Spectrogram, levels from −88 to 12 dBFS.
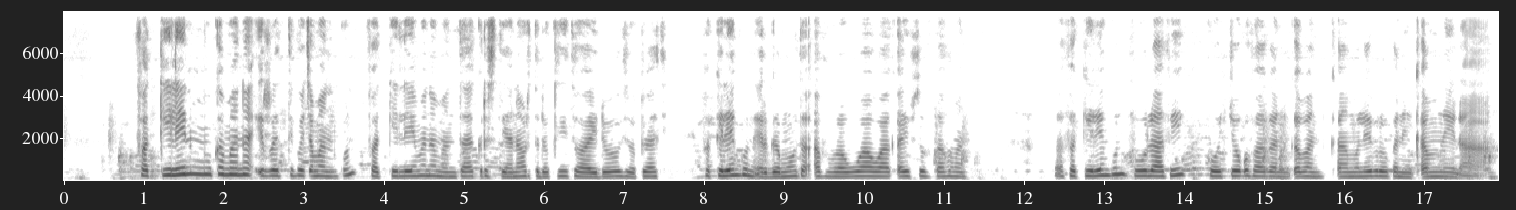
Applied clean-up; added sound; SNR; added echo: none; none; none; none.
